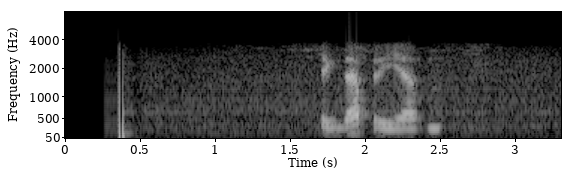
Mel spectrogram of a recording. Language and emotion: Russian, neutral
